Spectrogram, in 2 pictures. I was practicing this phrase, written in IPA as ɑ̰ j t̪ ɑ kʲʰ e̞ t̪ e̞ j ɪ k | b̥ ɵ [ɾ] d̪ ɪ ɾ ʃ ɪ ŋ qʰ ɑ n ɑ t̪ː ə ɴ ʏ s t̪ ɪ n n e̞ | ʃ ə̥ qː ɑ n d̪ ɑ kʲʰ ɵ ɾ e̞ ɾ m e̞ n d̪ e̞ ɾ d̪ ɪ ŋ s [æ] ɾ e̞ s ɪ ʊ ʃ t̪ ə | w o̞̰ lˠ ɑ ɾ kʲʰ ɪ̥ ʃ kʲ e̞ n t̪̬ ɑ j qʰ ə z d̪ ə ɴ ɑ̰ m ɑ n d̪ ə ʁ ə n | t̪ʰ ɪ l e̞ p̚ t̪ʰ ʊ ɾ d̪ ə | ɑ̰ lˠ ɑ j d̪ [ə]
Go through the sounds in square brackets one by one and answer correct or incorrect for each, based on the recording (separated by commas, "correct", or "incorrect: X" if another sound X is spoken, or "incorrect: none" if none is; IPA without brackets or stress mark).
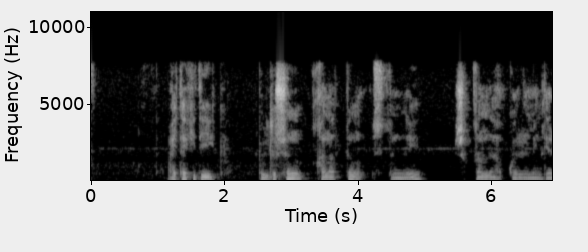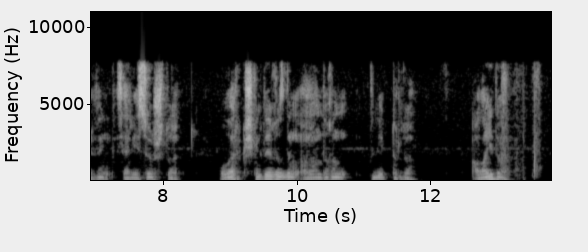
incorrect: l, correct, incorrect: ɑ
